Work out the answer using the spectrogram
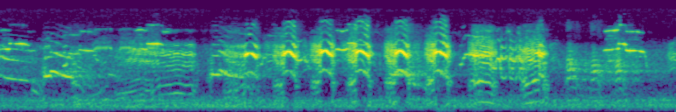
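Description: Several gulls call over one another with harsh, nasal cries, including a run of quick, evenly spaced yelping notes about three per second.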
